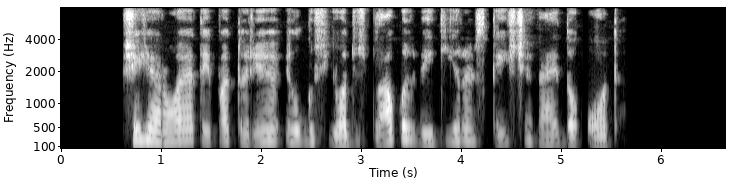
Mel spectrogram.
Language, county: Lithuanian, Klaipėda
